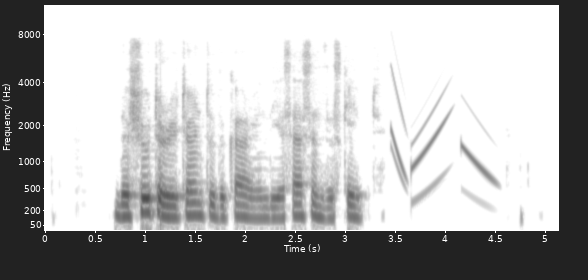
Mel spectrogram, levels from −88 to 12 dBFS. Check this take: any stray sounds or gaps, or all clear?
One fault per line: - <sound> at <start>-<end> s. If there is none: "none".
- chirp at 3.5-4.6 s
